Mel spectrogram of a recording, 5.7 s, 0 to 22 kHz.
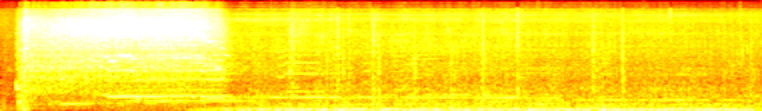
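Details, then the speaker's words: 1925 Doble Series E steam car: loud steady hiss for almost two seconds over a low rumble, steam escaping from the whistle because its valve is not strong enough to hold a thousand pounds of pressure, so it is shut off manually. "that steam you see escaping that's from the whistle uh the valve is not strong enough to hold a thousand pounds of pressure so that's why i shut it off manually"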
